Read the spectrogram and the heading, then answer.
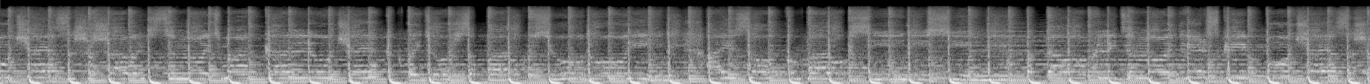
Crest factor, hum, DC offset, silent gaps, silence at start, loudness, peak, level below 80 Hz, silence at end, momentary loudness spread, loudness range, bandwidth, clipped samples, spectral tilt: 10 dB; none; under 0.1%; none; 0 s; -10 LUFS; 0 dBFS; -14 dBFS; 0 s; 1 LU; 0 LU; 16.5 kHz; under 0.1%; -5 dB/octave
